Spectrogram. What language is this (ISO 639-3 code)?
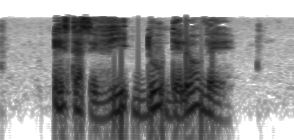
epo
